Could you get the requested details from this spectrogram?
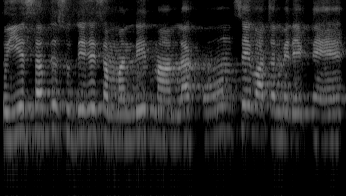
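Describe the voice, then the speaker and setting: Recorded in an echoey room with long reverb, a male teacher with a high-pitched, fairly bright voice speaks at normal speed in a level tone. During his live online class he repeatedly poses questions to students and answers them himself as he writes on a board.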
